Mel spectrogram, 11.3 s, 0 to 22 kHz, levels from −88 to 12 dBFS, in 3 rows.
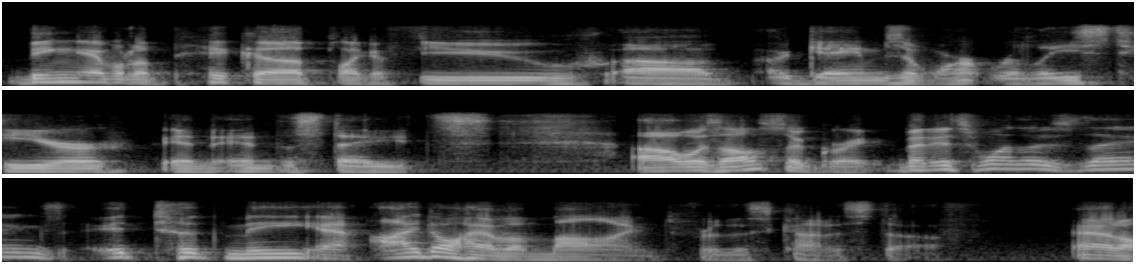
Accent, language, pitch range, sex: American, English, 100-130 Hz, male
